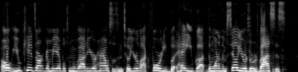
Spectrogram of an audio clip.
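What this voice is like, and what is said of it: Put-on folksy old-person accent. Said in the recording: “I hate that fucking accent... that's always my go-to accent when I'm talking about people who... About older people?”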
